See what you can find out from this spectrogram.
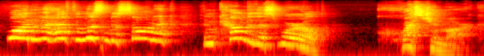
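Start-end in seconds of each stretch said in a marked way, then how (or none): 0.1-3.3 high falsetto lament; hammed-up anguished heroine, very high; Blaze. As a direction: wail the question in a squeaky voice. Blaze laments at Sonic's death.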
